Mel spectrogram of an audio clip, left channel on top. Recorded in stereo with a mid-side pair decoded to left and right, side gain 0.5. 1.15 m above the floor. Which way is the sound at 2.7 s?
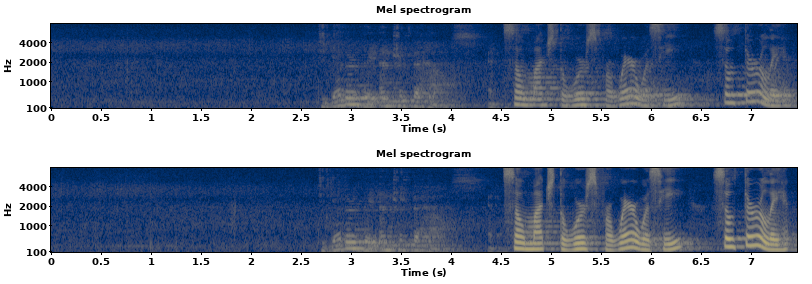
Straight ahead.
